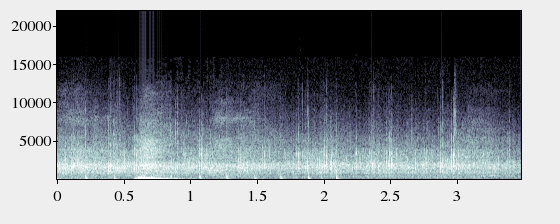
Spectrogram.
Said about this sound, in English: We need to clap our hands and thank the Lord together.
